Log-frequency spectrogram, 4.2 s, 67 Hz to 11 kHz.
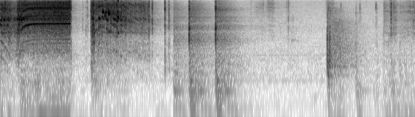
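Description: Power drill boring into 2x4 lumber to make a hole for a round dowel plug, a loud sustained whine in the first moments followed by several shorter bursts of drilling and pauses, close up with no talking.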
